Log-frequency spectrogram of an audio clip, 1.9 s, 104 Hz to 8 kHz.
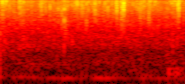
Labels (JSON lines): {"label": "anthrophony, boat engine", "recorder": "SoundTrap 500"}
